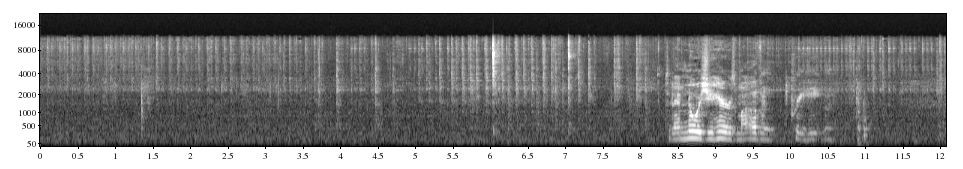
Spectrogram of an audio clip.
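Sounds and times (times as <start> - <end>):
oven clicking: 3.8 - 11.9.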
